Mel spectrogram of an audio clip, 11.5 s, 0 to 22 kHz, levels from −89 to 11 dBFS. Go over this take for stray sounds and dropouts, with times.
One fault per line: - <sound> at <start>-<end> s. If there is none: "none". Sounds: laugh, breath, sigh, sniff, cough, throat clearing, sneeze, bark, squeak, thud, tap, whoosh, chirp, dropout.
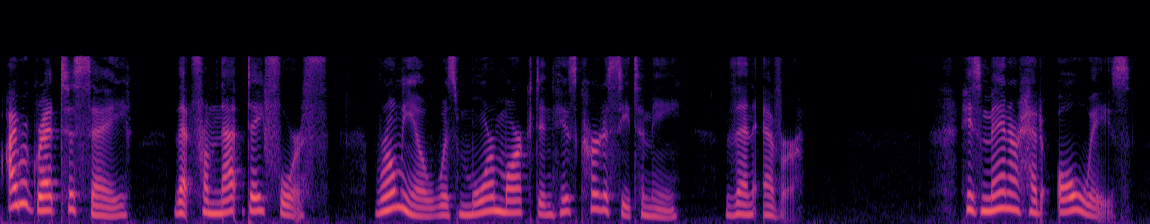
none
